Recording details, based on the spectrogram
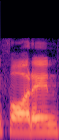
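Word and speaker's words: foreign: यहाँ पे ना जी साइलेंट है, फॉरेन, फॉरेन हो जाएगा ये, फॉरेन, फॉरेन में जी क्या है, साइलेंट है।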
